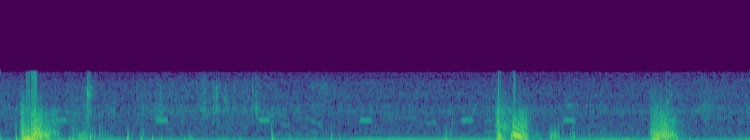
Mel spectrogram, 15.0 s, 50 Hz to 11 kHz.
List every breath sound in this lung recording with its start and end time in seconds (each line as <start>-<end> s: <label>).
0.21-1.17 s: inhalation
1.27-2.23 s: exhalation
9.88-10.23 s: inhalation
10.23-10.66 s: exhalation
10.23-10.66 s: wheeze
12.98-13.66 s: inhalation
12.98-13.66 s: crackles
